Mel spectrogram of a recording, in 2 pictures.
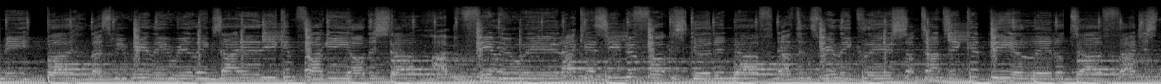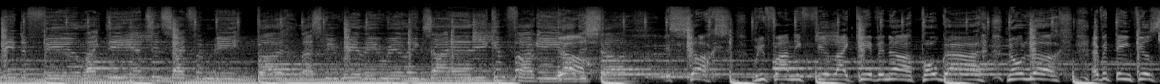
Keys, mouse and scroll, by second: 1.2 click, 2.7 click, 2.7 right click, 3.7 3, 4.1 click, 4.1 right click, 4.7 shift+click, 4.7 shift+right click, 6.0-8.8 drag, 9.2 middle click, 9.6-12.2 scroll down 3, 10.5-12.6 middle drag, 12.8-13.4 scroll up 2, 14.9 click, 16.8 click, 18.3 click, 18.9 middle click, 21.6 click, 22.5 click.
